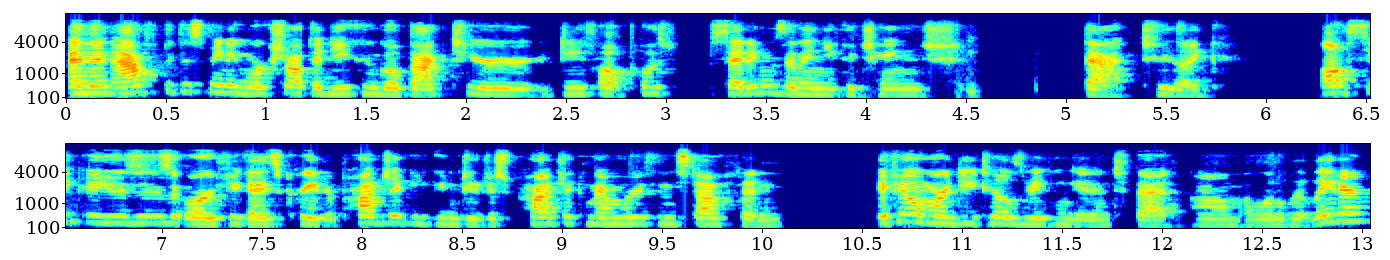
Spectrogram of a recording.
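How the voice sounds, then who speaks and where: Talking very fast against a quiet background, a woman with a medium pitch and a bright, sharp tone shows ordinary pitch variation and big swings in loudness. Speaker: software trainer / outreach presenter; software trainer, presenter. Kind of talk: tutorial workshop. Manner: casual, with many fillers. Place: home room.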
